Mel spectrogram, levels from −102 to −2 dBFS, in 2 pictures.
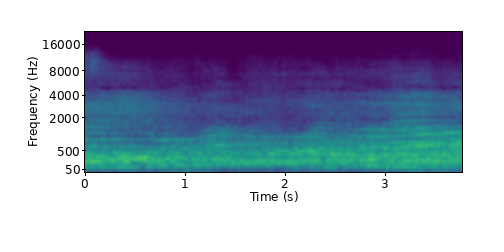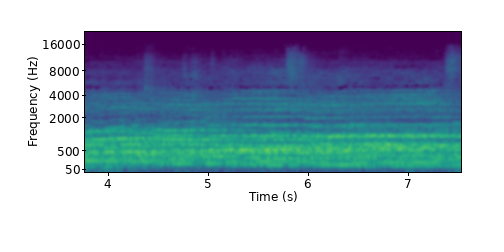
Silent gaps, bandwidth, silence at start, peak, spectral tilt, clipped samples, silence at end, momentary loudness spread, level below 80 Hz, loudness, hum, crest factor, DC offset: none; 12.5 kHz; 0 s; -16 dBFS; -7 dB/octave; under 0.1%; 0 s; 11 LU; -74 dBFS; -31 LUFS; none; 16 dB; under 0.1%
